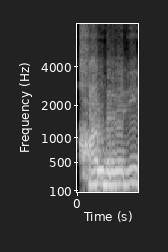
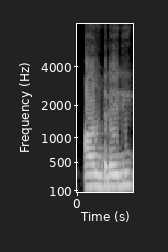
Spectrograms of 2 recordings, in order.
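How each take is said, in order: First: The word begins with an audible h sound. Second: The word begins directly with a vowel sound. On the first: The speaker calls it wrong. "ऑनरेरी नहीं कहते हैं" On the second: The speaker calls it right. "ऑनरेरी कहते हैं"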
